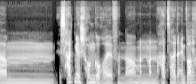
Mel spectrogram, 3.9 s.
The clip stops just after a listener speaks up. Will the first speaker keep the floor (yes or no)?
yes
